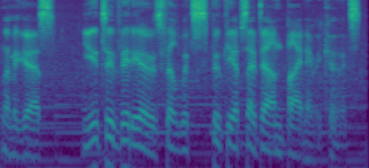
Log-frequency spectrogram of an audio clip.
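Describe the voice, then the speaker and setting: A man's voice: deep voice, moderate pace, music in the background, natural voice. A man playing a sly, playful demon detective in a visual novel, teasing and theatrical as he condescends to humans. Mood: condescending, bored. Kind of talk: scripted visual novel voice acting.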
